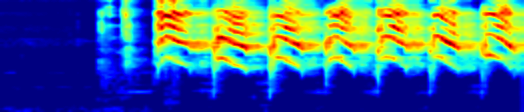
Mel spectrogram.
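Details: Rose-ringed parakeet calls looped to make other birds sing: a steady run of about seven harsh, ringing screeches, each sliding down in pitch, delivered roughly three to four per second.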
